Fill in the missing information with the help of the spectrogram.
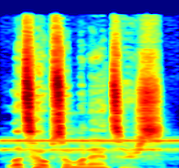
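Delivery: ordinary delivery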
